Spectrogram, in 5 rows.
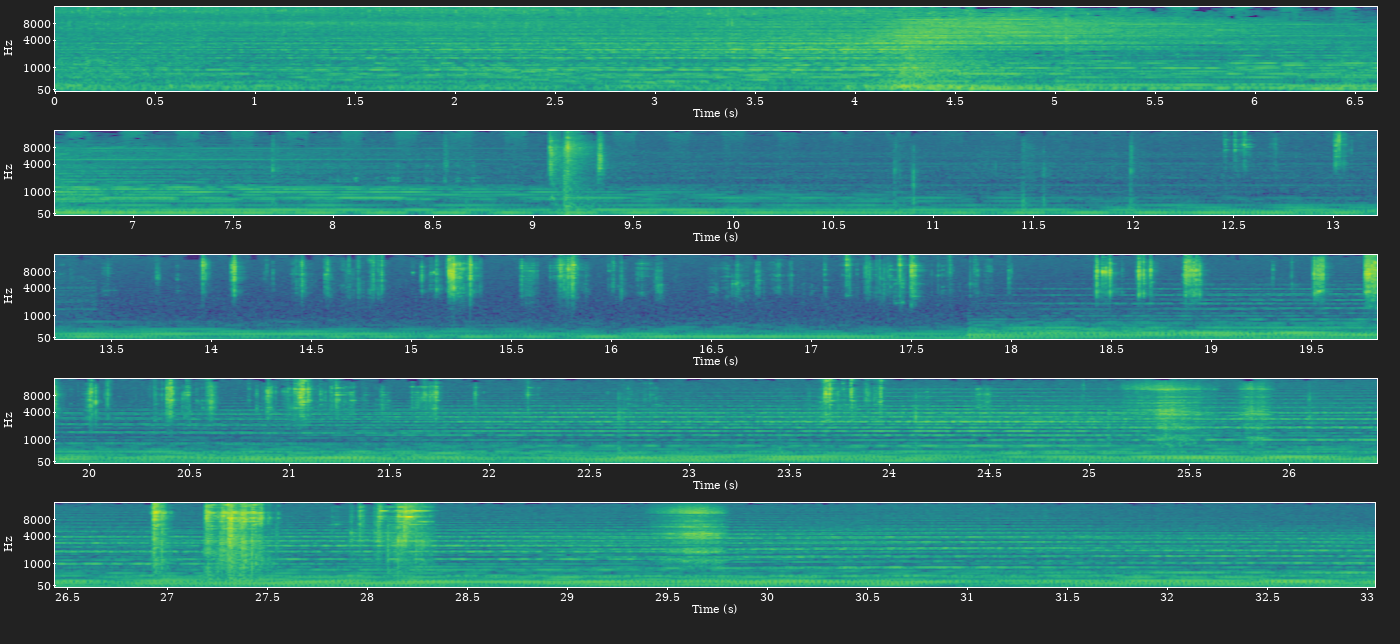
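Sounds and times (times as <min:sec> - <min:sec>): background score music: 0:00.0 - 0:33.0
handcuffs clinking: 0:12.4 - 0:24.7, 0:26.9 - 0:28.4.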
